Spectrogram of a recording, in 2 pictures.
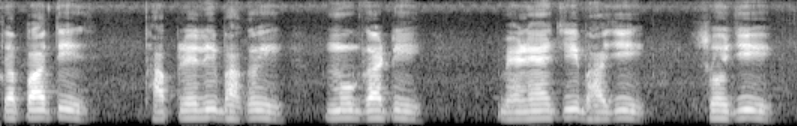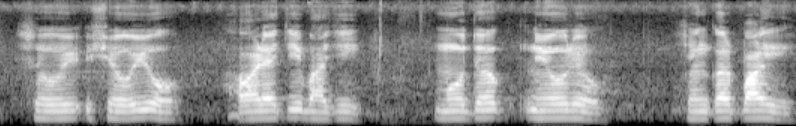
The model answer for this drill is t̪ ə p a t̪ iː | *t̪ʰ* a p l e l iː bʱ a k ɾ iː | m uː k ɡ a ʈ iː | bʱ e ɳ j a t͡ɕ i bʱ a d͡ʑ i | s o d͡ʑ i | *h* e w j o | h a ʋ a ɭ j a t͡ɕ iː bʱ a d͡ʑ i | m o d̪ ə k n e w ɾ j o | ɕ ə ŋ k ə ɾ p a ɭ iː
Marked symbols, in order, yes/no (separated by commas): yes, no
